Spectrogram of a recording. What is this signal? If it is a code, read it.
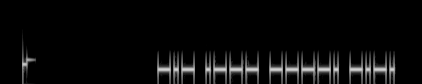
Morse code, heard as a keyed tone, about 30 wpm, 700 Hz. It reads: KJ9C
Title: Call Signs - 30wpm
